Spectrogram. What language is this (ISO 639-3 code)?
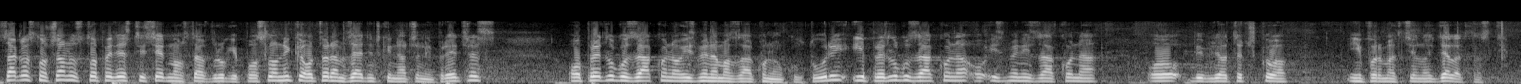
srp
